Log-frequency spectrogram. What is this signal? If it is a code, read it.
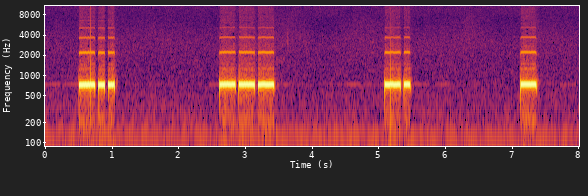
Morse code, heard as a keyed tone, about 16 wpm, spaced as for 5 wpm, 740 Hz. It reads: DONT
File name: Learning Morse Code (from Tune in the World)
